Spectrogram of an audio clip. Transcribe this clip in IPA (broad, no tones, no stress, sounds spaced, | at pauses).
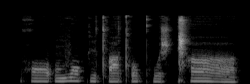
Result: x ɔː ʔ ũ v ɔ k i tʼ a tʼ o kʷʰ e ʃ ǁʰ ɐː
